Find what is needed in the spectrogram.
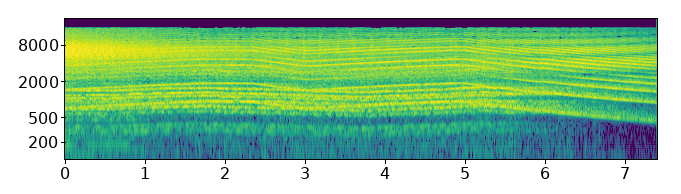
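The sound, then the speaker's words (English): Sirens wail loudly and continuously, their pitch sagging and swelling in slow sweeps before sliding down near the end, with a rumbling low undertone beneath. “down those confounded sirens.”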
